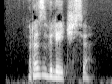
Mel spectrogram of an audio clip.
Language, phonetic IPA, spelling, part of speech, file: Russian, [rɐzˈvlʲet͡ɕsʲə], развлечься, verb, Ru-развлечься.ogg
- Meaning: to have fun, to have a good time, to amuse oneself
